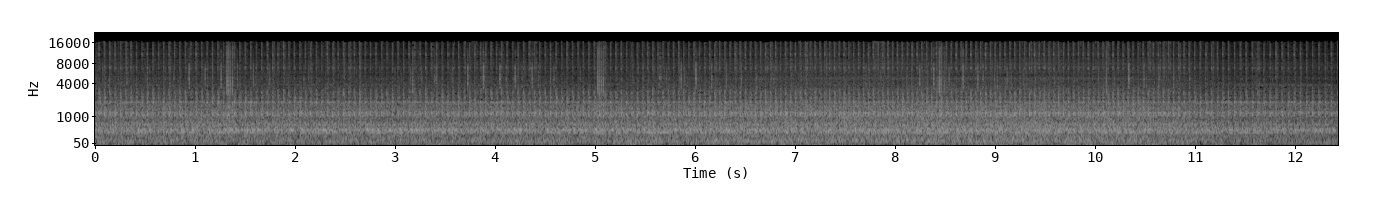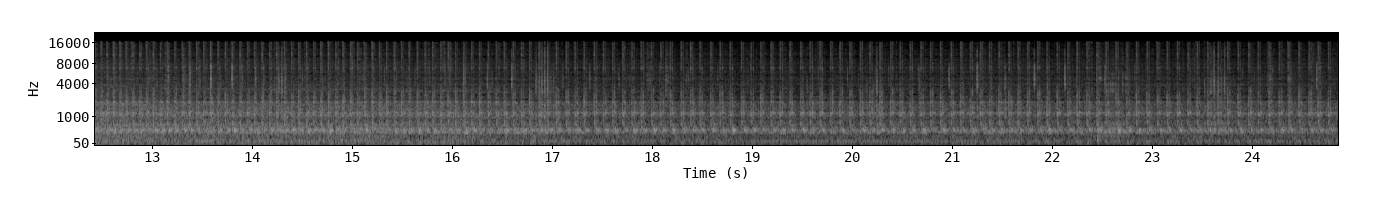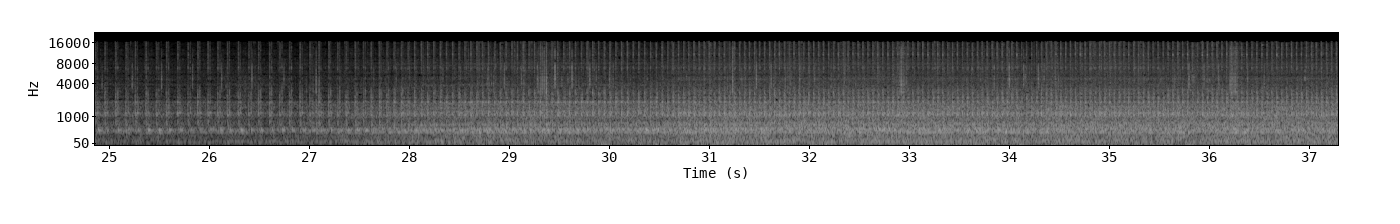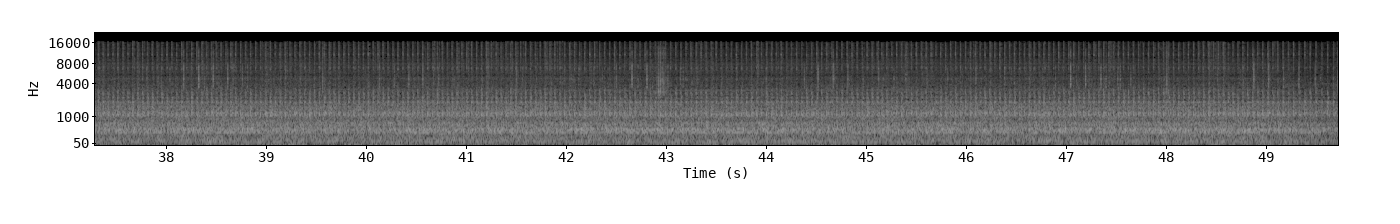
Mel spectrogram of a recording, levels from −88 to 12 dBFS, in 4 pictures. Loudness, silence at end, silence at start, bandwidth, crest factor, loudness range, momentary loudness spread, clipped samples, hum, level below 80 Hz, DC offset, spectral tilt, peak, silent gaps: -32 LUFS; 0 s; 0 s; 17 kHz; 24 dB; 8 LU; 9 LU; under 0.1%; none; -50 dBFS; under 0.1%; -3.5 dB/octave; -8 dBFS; none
